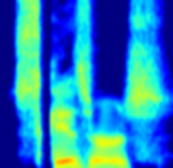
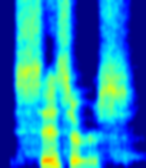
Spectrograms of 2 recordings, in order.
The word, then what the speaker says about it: scissors: Scissors are not pronounced skizzors, but scissors.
